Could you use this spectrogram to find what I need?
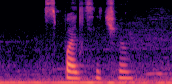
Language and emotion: Russian, neutral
